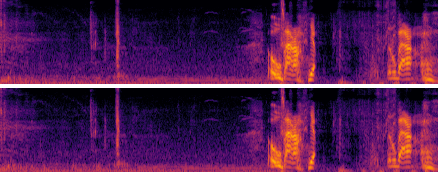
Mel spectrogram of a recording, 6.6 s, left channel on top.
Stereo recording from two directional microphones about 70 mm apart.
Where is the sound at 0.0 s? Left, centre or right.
Centre.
